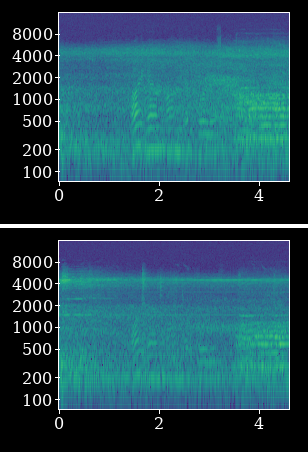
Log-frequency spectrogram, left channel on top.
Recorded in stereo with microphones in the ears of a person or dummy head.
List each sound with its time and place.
1.4 s a man speaking: 65° left (ahead or behind), 1.6 m; by 3.3 s 55° left (ahead or behind), 2.5 m
3.4 s singing: 50° left (ahead or behind), 8 m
